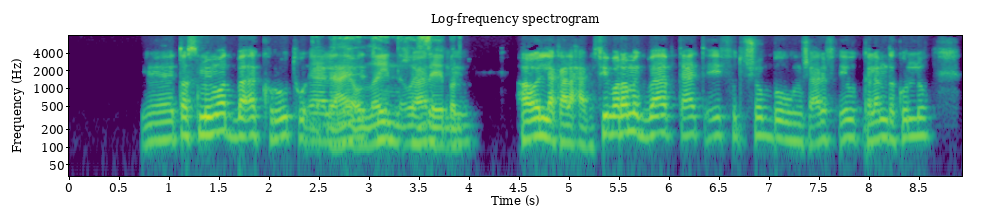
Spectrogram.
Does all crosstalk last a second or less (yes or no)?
no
